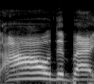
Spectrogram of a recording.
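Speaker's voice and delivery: high, loud mock "oh"; imitating a prankster's put-on voice; cheesy obnoxious voice. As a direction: blare it out like an obnoxious customer. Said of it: "this obnoxious voice".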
